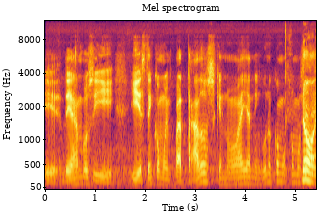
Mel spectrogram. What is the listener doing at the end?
taking over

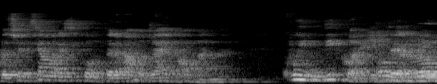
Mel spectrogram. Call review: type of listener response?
listening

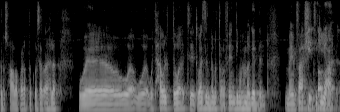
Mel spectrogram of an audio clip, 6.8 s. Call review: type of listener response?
taking over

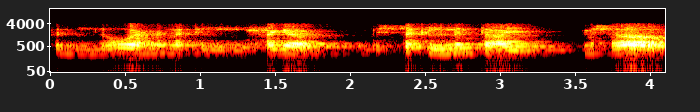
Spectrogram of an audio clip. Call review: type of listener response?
listening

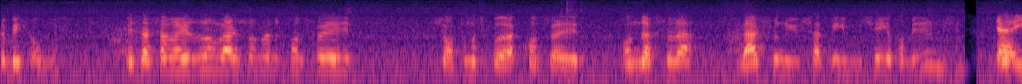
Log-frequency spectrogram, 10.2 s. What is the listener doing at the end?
listening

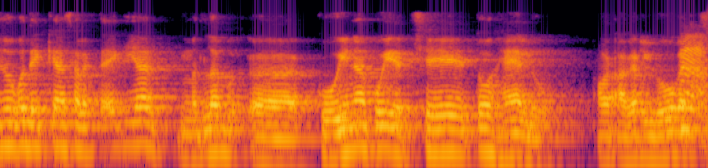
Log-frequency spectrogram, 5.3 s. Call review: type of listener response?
listening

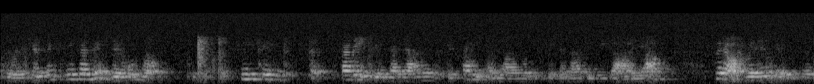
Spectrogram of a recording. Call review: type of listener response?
listening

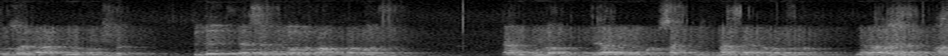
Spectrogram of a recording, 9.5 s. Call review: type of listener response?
taking over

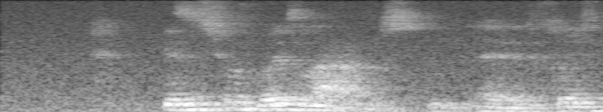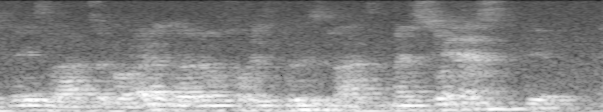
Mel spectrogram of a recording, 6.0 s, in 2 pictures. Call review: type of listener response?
listening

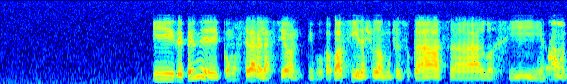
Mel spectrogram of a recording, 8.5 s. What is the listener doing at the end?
taking over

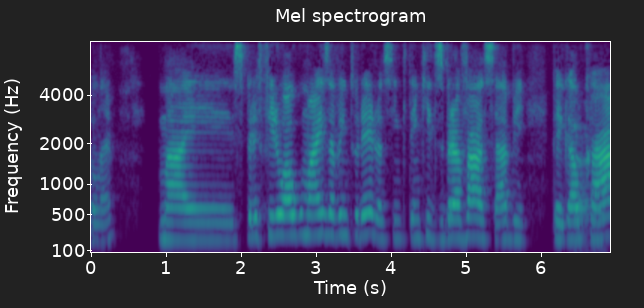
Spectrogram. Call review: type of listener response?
listening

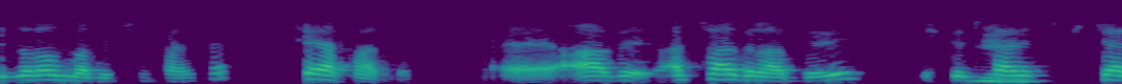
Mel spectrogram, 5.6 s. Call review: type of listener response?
listening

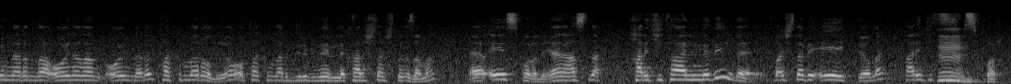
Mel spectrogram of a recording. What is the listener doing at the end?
taking over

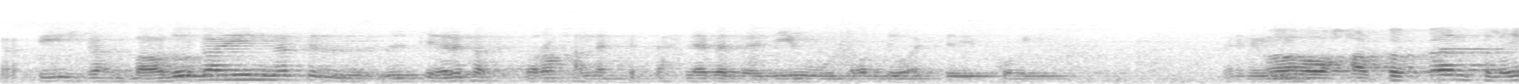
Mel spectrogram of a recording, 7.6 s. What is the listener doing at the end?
taking over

